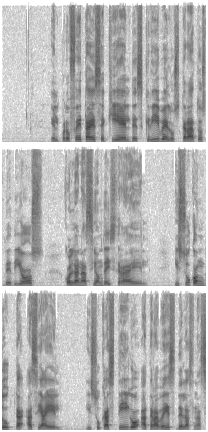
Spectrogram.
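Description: A woman speaks calmly and clearly into a microphone in a reverberant hall.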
